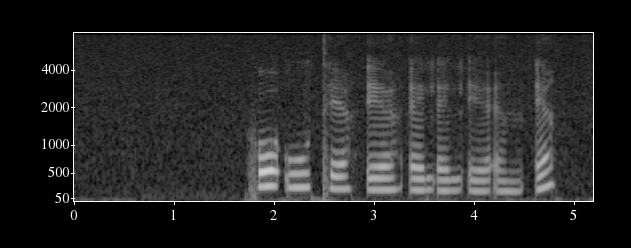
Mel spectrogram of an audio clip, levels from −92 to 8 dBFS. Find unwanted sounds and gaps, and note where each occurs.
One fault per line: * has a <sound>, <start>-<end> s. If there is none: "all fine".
all fine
